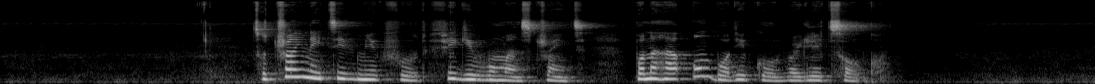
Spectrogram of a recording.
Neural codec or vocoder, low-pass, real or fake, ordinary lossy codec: none; none; real; none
